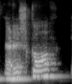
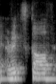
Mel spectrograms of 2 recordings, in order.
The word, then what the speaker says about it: Ryzhkov: It's Ryzhkov in original language, but some people just call me Ryzhkov, and like, I'll live with that.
